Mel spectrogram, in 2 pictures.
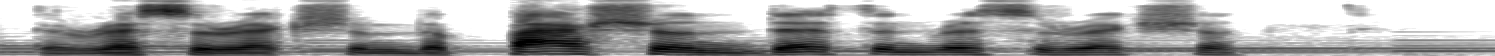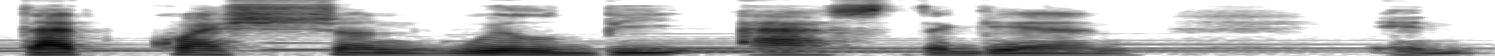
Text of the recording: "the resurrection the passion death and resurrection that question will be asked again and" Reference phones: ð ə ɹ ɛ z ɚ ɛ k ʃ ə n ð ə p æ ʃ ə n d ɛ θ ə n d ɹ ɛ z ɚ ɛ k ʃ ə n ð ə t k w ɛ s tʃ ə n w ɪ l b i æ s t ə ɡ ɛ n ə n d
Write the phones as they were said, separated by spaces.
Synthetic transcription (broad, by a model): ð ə ɹ ɛ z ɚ ɛ k ʃ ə n ð ə p æ ʃ ə n d ɛ θ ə n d ɹ ɛ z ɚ ɛ k ʃ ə n ð ə t k w ɛ s tʃ ə n w ɪ l b i æ s t ə ɡ ɛ n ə n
